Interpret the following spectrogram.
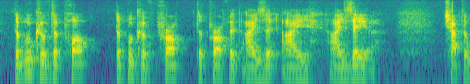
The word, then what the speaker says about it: Isaiah: book of Isaiah, or Isaiah. Well, in America it seems to me that the vast majority of those folks on YouTube tend to pronounce it as the book of Isaiah instead of Isaiah.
